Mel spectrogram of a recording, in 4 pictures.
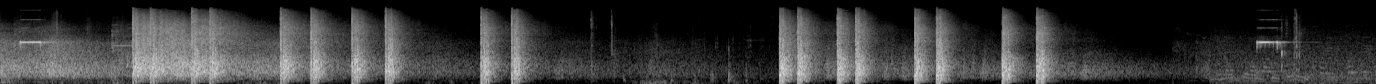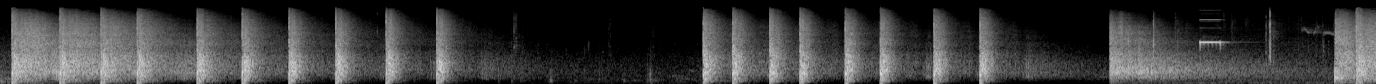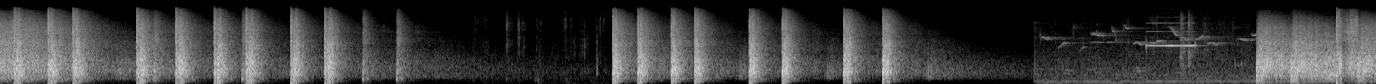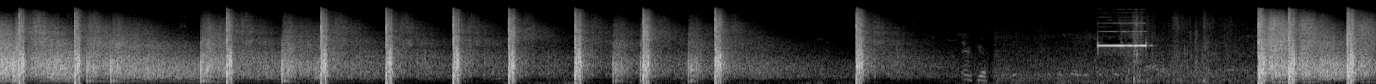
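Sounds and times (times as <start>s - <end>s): pistol shots: 0.0s - 5.7s, 7.8s - 11.1s, 13.9s - 18.7s, 20.8s - 24.2s, 24.8s - 26.0s, 27.1s - 31.8s, 33.6s - 37.0s, 40.1s - 49.1s, 53.8s - 55.0s
high electronic timer beep: 0.2s - 0.5s, 12.6s - 13.0s, 25.8s - 26.2s, 39.0s - 39.6s, 52.3s - 52.8s.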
